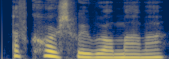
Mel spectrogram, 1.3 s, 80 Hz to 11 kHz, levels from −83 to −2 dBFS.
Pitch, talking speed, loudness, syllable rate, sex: 205 Hz, 235 wpm, -18 LUFS, 6.5 syllables/s, female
